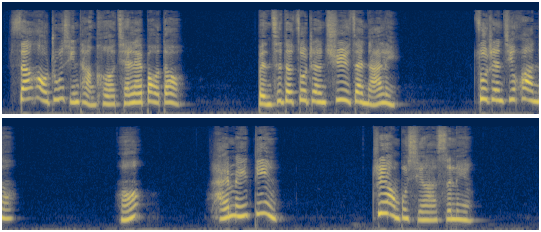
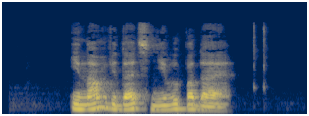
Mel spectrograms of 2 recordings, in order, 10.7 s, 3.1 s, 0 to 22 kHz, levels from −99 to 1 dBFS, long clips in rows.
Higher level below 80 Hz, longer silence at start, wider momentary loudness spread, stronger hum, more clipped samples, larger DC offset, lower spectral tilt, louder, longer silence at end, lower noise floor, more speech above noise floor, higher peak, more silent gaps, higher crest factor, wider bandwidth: about the same, -60 dBFS vs -60 dBFS; second, 0.1 s vs 0.7 s; first, 10 LU vs 5 LU; neither; neither; neither; second, -1.5 dB/octave vs -7 dB/octave; first, -17 LUFS vs -20 LUFS; second, 0.65 s vs 0.8 s; second, -66 dBFS vs -76 dBFS; second, 49 dB vs 58 dB; first, 0 dBFS vs -4 dBFS; neither; about the same, 18 dB vs 18 dB; first, 17 kHz vs 11.5 kHz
